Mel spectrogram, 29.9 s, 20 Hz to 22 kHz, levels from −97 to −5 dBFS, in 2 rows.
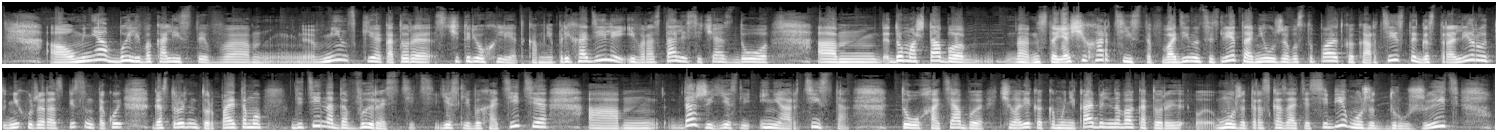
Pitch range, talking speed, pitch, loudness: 175-230 Hz, 125 wpm, 195 Hz, -14 LUFS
